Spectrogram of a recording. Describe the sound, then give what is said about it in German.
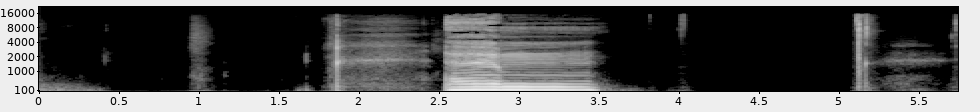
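A computer mouse clicks twice, sharp, a few seconds apart, with a person's drawn-out hesitant murmur between the clicks, as someone clicks on the entry "Kommando". “Also ich klicke mal auf Kommando.”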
